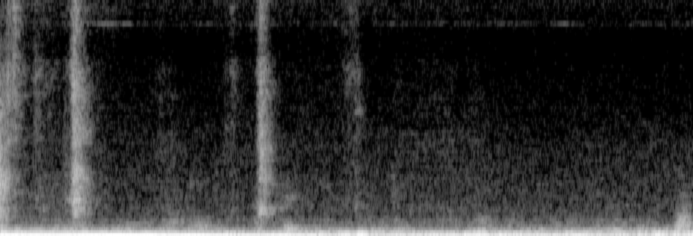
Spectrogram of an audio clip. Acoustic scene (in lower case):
elevator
